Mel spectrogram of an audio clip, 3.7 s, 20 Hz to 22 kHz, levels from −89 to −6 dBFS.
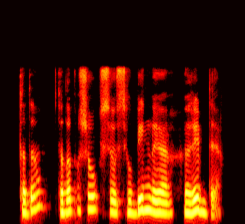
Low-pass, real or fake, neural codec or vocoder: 7.2 kHz; fake; codec, 16 kHz, 2 kbps, FreqCodec, larger model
